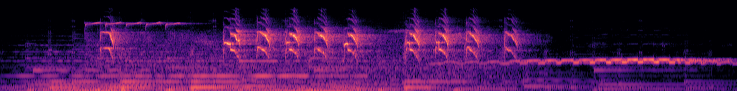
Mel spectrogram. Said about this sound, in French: Cette perruche fait partie de l'ordre des psittaciformes, oiseaux tropicaux que l'on connaît notamment sous les termes génériques de perroquet, perruche ou encore cacatoès.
